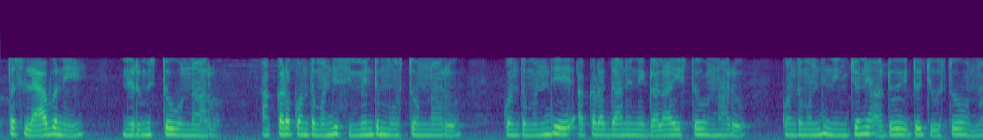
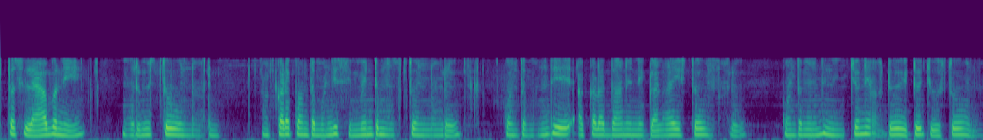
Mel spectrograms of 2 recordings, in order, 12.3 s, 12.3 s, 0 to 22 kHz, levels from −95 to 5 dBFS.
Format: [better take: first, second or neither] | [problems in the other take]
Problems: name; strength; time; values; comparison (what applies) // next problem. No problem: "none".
first | noise reduction (neural separator model SepFormer WHAMR!)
